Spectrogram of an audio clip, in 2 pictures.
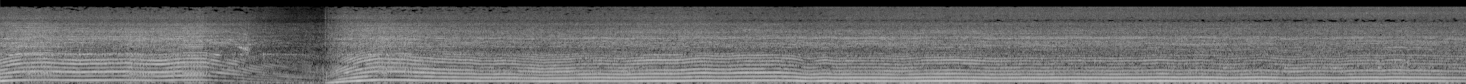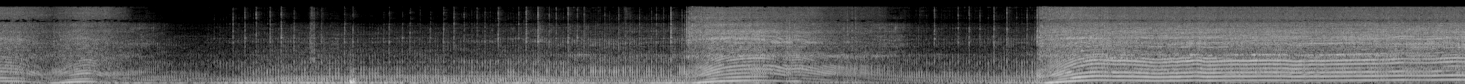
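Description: Stihl two-stroke chainsaw cutting into a cedar block at full throttle. The engine dips briefly about three seconds in and drops to idle for several seconds around the middle. It revs up once, then runs at full throttle again near the end.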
